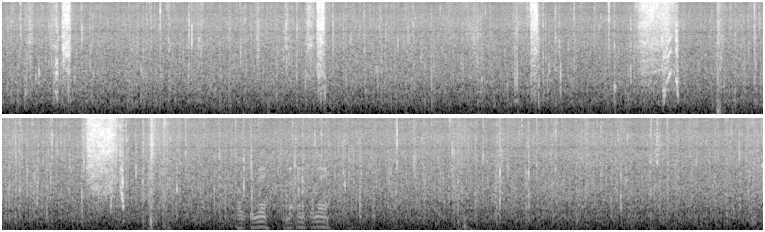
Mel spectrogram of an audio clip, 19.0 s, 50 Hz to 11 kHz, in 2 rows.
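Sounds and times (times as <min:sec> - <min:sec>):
fibre strips ripping by hand: 0:00.6 - 0:00.9, 0:03.8 - 0:04.1, 0:07.9 - 0:08.5, 0:10.6 - 0:11.1.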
